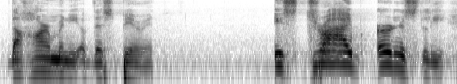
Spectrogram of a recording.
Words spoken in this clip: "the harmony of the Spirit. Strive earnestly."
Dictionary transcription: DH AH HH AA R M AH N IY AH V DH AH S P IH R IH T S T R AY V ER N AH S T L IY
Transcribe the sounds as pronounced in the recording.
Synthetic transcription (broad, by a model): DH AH HH AA R M AH N IY AH V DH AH S P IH R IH T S T R AY B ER N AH S T L IY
